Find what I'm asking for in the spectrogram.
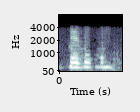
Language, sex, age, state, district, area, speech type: Assamese, female, 45-60, Assam, Dibrugarh, rural, conversation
